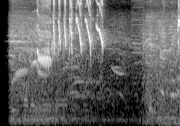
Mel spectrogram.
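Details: Greater green leafbird, a caged songbird, in a fast burst of about eight sharp descending whistled notes after a short buzzy phrase, then a quiet pause.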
